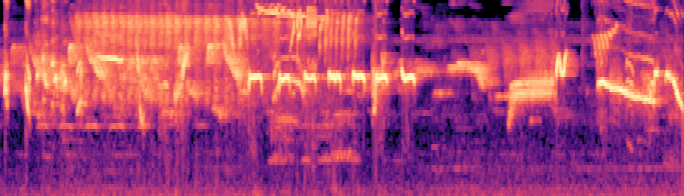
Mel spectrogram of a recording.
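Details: Orange-headed thrush song played as a lure for a bird that has stopped singing: a dense, fast, varied warble of whistles and buzzy trills, mixing rising slurs and steady notes, with brief gaps near the end.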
